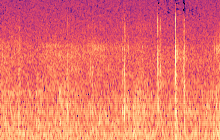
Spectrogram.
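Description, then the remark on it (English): A few quiet, sharp computer keyboard clicks tap out irregularly while entering spreadsheet formulas, with faint key presses bunched near the end over a low background hiss. No one speaks. “If you don't want to keep typing, and if you've done it once, use what's called templating.”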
